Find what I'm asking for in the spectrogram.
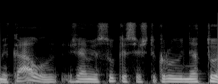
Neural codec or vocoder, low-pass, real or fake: none; 7.2 kHz; real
